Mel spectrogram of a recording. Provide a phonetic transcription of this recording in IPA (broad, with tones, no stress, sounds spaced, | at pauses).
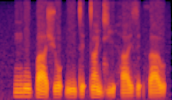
m u˦ p ä˨ ʃ o˦˨ ʔ ĩ˦ t ɪ˦ ʔ t ã˦˨ d͡ʑ i˨ h a˨ ɪ̯ z ɪ˦ ʔ θ a˦˨ ʊ̯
